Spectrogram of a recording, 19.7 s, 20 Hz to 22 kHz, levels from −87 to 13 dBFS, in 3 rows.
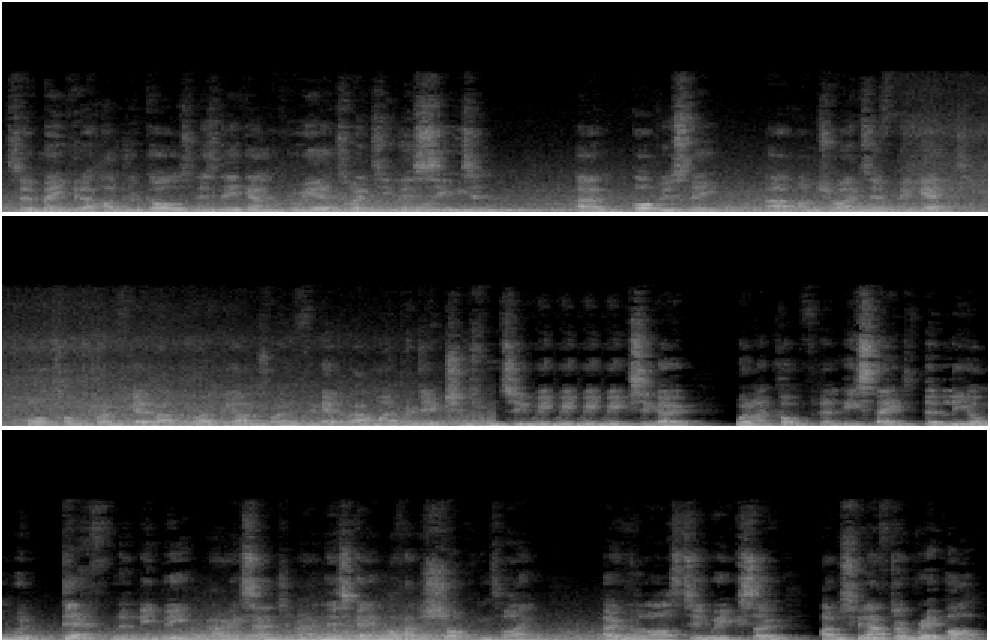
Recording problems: off-mic speech; far
room echo; slight; dies away in 0.3 s
wind noise on the microphone; heavy; until 3 s, from 5 to 10 s and from 13 to 17 s; 7 dB below the speech
train or aircraft noise; loud; until 9.5 s; 9 dB below the speech
audio stuttering; at 10 s

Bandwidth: 14.5 kHz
